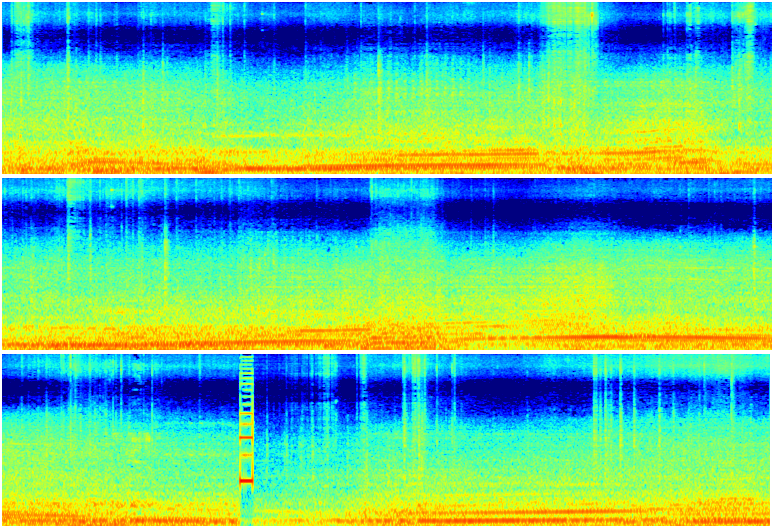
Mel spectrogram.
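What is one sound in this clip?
A car engine roars loudly, rising and falling in pitch.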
